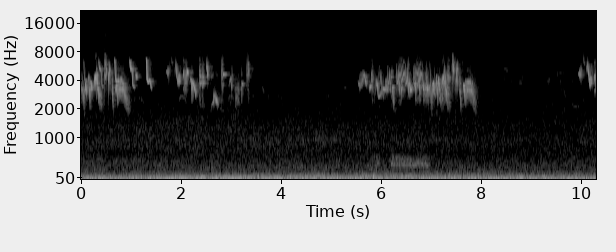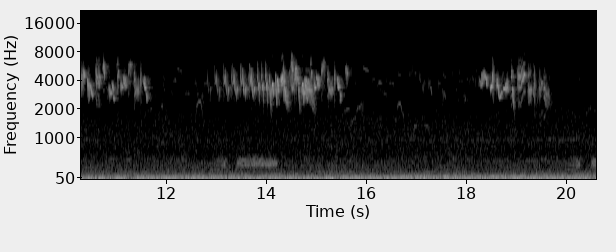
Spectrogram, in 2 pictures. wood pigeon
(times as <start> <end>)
20.1 20.6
